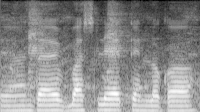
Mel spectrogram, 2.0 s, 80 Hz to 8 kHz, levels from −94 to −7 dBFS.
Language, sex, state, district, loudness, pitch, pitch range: Marathi, male, Maharashtra, Mumbai Suburban, -14 LUFS, 130 Hz, 125-135 Hz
